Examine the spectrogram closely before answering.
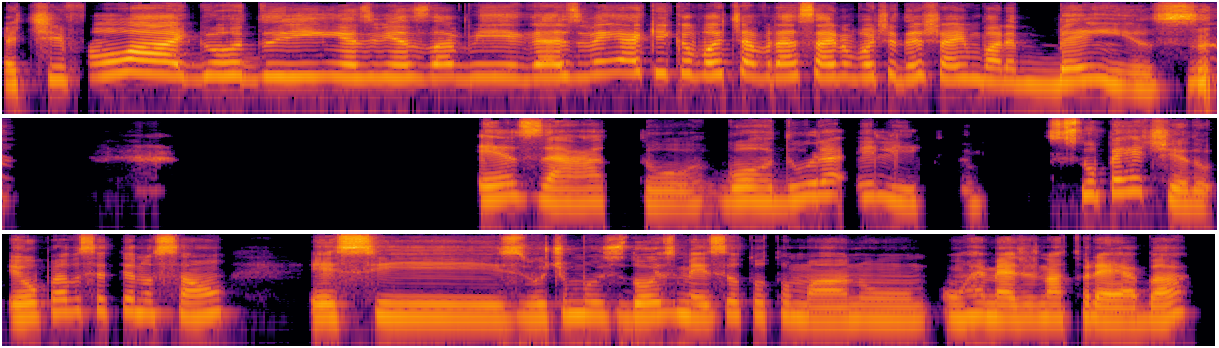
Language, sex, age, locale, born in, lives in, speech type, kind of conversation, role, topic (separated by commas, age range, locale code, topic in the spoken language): Portuguese, female, 40-44, pt-BR, Brazil, Italy, conversation, advice, user, Como você está lidando com a frustração de estagnar nos ganhos ou na perda de peso?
